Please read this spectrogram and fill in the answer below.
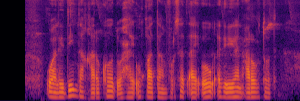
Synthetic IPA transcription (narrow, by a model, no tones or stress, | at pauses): wɑːlɪd̪iːnt̪ʰɐqɑːrkʰɔːd̪wɑħɑjʔʊqɑːt̪ʰaːnfʊrsɐd̪ɛ̰jʔʊɣʊʔɐ̰ðɛɣaːnʕɑ̰ɾuːrt̪ʰɔːd̪̥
